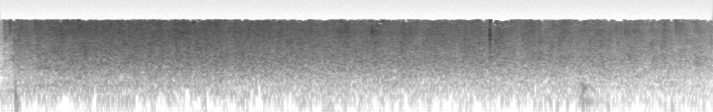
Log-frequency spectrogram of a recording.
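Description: Steady, dense applause from a large audience, a continuous wash of many hands clapping at an even loudness for several seconds before easing off slightly at the end, with no voices over it.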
